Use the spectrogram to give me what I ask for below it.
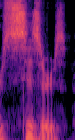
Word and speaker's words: scissors: letters than it needs it doesn't need the letter c as the second letter and so people sometimes accidentally try to pronounce the C but these are scissors when you need to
